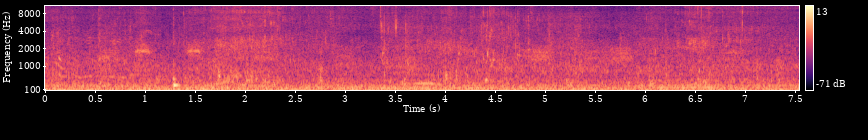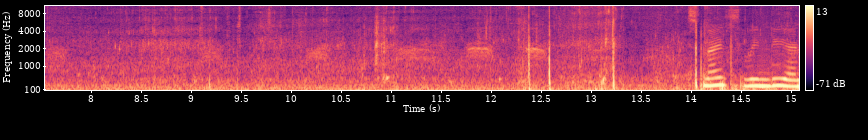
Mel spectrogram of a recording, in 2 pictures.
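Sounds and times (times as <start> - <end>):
faint waterfront background sounds: 0.0 - 15.0
wind buffeting microphone: 11.8 - 15.0.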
